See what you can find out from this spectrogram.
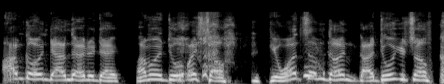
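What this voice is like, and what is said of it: Darth Vader impression voice. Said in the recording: “That's my Darth Vader impression today.”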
